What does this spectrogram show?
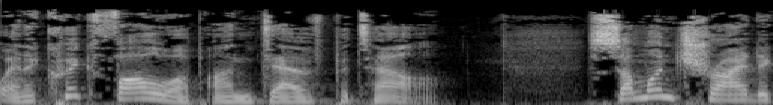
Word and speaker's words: Dev Patel: but he would say Dave Patel instead of Dev Patel well apparently to Hindi speakers they do pronounce Dev as Dave I'm not going to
